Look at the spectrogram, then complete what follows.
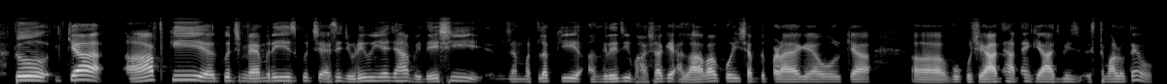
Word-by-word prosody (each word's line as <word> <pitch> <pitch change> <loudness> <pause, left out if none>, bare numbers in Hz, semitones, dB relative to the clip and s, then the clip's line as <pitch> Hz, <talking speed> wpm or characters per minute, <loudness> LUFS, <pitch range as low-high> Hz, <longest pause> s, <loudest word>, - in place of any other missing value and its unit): तो 195 -1 +8 0.3
क्या 215 +1 +10 0.5
आपकी 210 -4 +3
कुछ 165 -2 -3
मेमोरीज़ 160 +4 -1
कुछ 165 -3 -7
ऐसी 140 +5 -3
जुड़ी 130 +2 -3
हुई 170 +1 -3
है 175 - -2
जहाँ 165 0 -1
विदेशी 140 +9 -1 0.5
जन 125 -1 -11
मतलब 145 +3 -4
कि 150 0 -2 0.2
अंग्रेजी 140 +5 -3
भाषा 115 +3 -4
के - - +3
अलावा 115 +6 0
कोई 150 0 -4
शब्द 135 0 -5
पढ़ाया 120 0 +2
गया 120 -1 -3
हो, 120 +1 -6
क्या 120 -1 0 0.5
अ, 115 -1 0
वो 125 - -6
कुछ 135 -1 -6
याद - - +6
है 135 - 0
आते 135 +4 -4
हैं 150 - -11
क्या 125 - +2
आज 120 +1 -3
भी 135 - -9
इस्तेमाल 125 -1 -7
होते 125 - -7
हैं - - -6
वो? - - -14
140 Hz, 200 wpm, -24 LUFS, 125-170 Hz, 0.5 s, क्या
